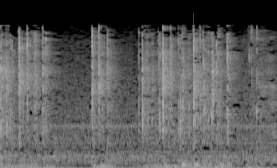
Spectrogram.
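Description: Typing on a computer keyboard: a quick run of key clicks in several short bursts, entering a word into a text box.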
